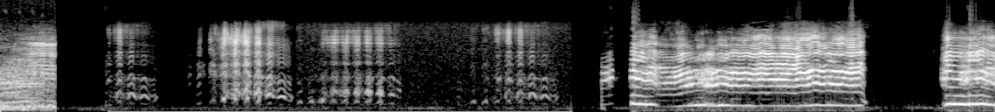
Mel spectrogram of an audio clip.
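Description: Goat bleating: soft, pulsing calls in the first half. After a short silence about six seconds in, louder, long bleats with a wavering pitch, and another run of them near the end.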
